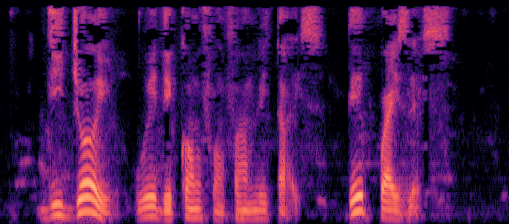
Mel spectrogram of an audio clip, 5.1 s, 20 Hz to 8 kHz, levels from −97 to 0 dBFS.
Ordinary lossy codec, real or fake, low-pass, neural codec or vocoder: MP3, 32 kbps; fake; 7.2 kHz; codec, 16 kHz, 6 kbps, DAC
